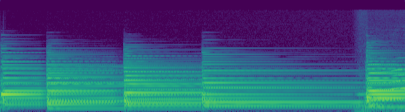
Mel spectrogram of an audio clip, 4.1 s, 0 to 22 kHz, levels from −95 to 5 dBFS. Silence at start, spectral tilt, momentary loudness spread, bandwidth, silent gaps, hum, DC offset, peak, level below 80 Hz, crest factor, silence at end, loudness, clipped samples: 0 s; -8 dB/octave; 12 LU; 7.4 kHz; none; none; under 0.1%; -4 dBFS; -56 dBFS; 16 dB; 0 s; -22 LUFS; under 0.1%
